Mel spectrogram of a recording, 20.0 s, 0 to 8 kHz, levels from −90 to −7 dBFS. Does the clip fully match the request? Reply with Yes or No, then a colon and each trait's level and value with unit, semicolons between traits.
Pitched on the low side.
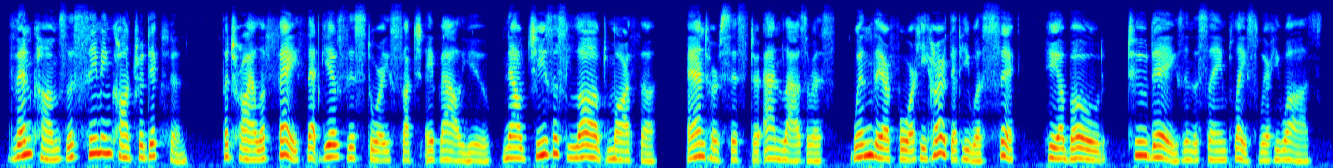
No: medium, 170 Hz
